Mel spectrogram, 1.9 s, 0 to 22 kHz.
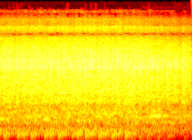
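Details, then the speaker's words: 1914 Harley-Davidson single started with one kick; quick even low thumping with steady mechanical clatter, no misses, clean steady idle. "compression spark and fuel you know and you keep them well tuned and they tend to do what they're supposed to do"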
